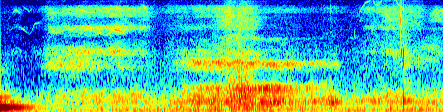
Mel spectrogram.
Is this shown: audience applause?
no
